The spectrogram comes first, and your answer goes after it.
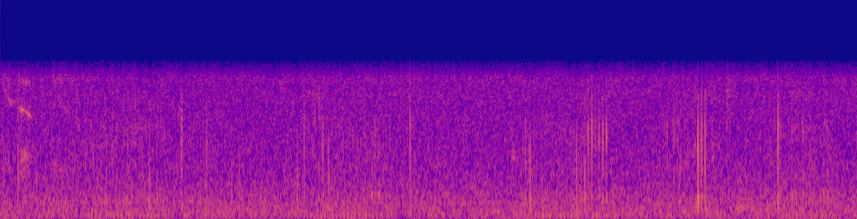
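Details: Purdy, a female pet cat known as an aggressive rubber, purring loudly indoors; a steady low rumbling purr runs throughout with a few faint clicks and soft rustles over it.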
